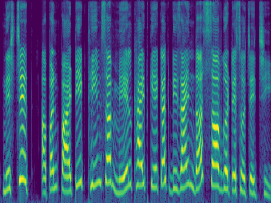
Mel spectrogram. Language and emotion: Maithili, happy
